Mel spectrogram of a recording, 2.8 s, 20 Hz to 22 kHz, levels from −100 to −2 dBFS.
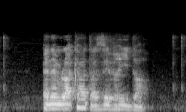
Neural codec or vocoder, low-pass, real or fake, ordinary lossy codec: none; 7.2 kHz; real; Opus, 24 kbps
